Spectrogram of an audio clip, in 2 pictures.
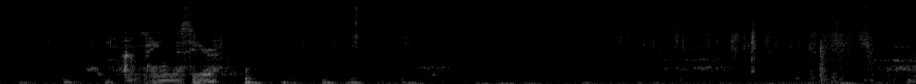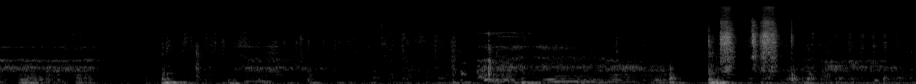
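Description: A paintbrush spreading thinned water-based glue across leather: soft, irregular scratchy brushing strokes, with a louder knock near the end.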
